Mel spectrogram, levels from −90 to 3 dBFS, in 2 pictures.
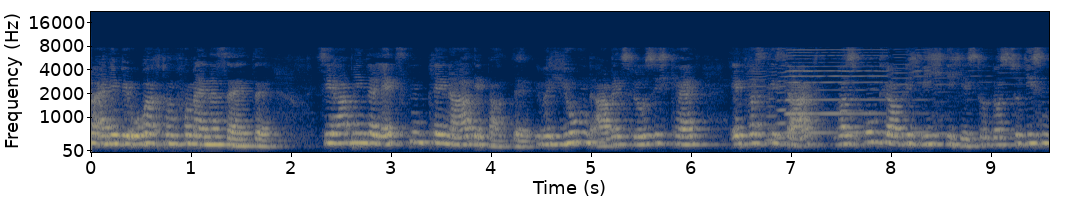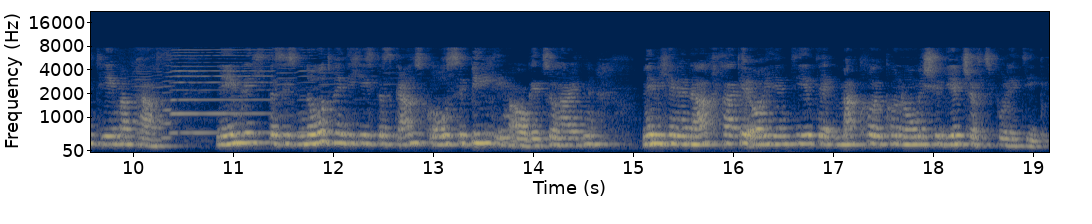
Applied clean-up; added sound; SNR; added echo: none; Harmonica; 15 dB; reverberation time 0.6 s.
